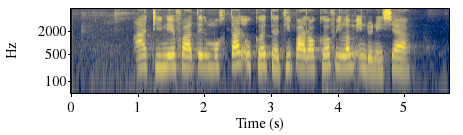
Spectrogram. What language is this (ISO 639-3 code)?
jav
